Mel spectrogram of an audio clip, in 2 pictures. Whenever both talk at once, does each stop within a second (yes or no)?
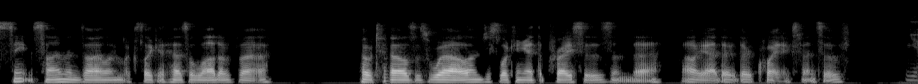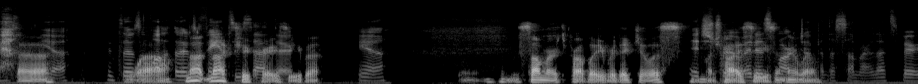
no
